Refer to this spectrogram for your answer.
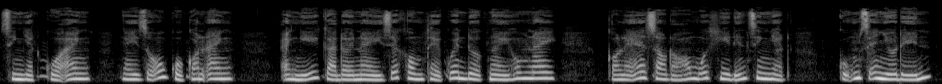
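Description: A woman's voice: on the high side, mellow, breathy edge, no room sound. A woman narrating a dramatic audiobook story in scripted, storytelling style.

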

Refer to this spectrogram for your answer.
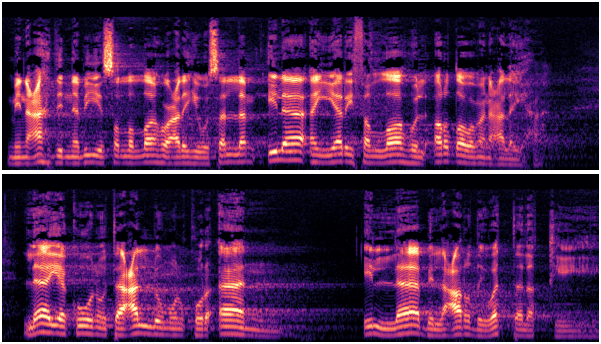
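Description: A man with a Levantine accent leads an interactive religious lesson in everyday speech. He often throws questions to his listeners and answers them himself. His mid-pitched voice rings with long reverb from a lecture hall. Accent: Levantine Arabic. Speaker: Quran course teacher.

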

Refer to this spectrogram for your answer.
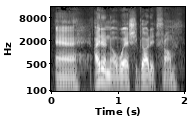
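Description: A man's voice: lowish voice, a little fast. Male podcast host, solo monologue; rambling, opinionated, frequent restarts and repeats. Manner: opinionated, ranting delivery.

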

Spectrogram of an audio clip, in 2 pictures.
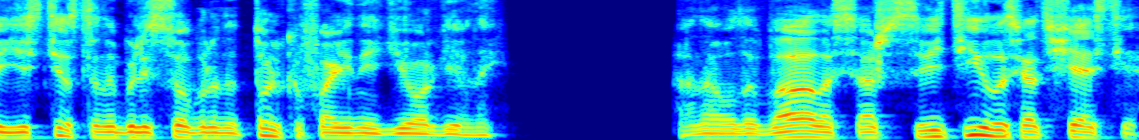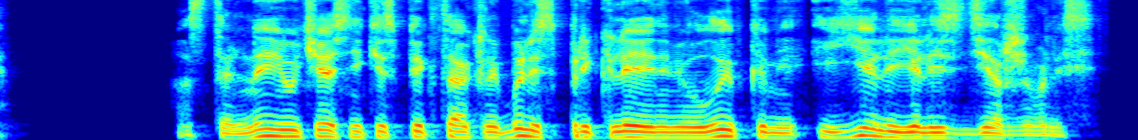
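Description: A man narrating a novel in the first person, measured and wry. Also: on the low side. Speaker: audiobook narrator.

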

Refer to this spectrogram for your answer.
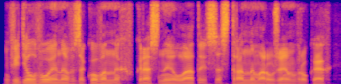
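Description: Deep-voiced man narrating an audiobook. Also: fairly even intonation, moderate pace, no echo. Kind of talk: dramatic fiction narration.

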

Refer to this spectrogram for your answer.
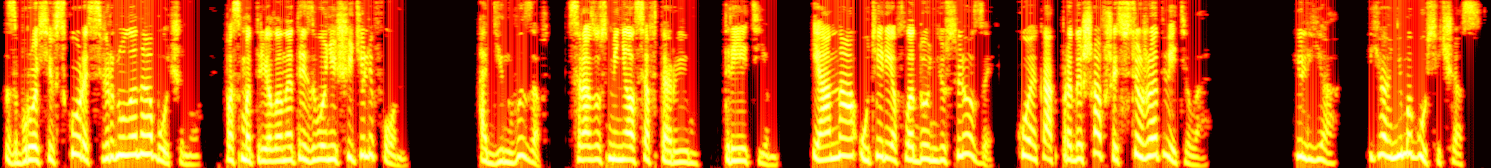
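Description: A woman's voice: a little high, lively intonation, normal speed, dry recording. A woman narrating a dramatic audiobook story with emotion.

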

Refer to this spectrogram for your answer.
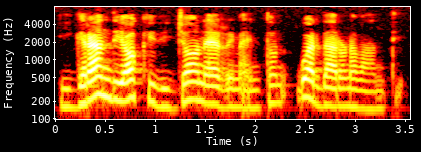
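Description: A woman reading a classic novel aloud in measured audiobook narration, lifting her voice for the quoted characters. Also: on the low side, lo-fi sound. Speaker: audiobook reader.

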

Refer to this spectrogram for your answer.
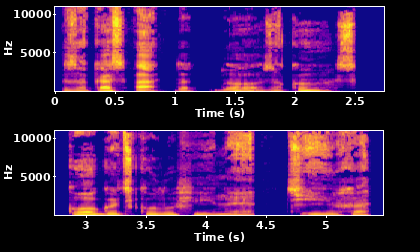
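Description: A man's voice: low voice, lively intonation, slow pace, slightly rough, no room sound, clean studio sound, heavily acted. A man voicing a hot-headed fanged beast-man count who stammers and blusters, then turns cold and clipped. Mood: flustered stammer.

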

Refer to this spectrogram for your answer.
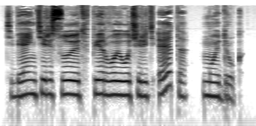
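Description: A woman voicing a calm, ironic male emissary who mocks his rivals in a mentoring tone. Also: medium pitch, moderate pace, dry recording, clean studio sound, close to an everyday voice. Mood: mocking. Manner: mocking, mentoring tone. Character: ironic, cool-headed male emissary of darkness.

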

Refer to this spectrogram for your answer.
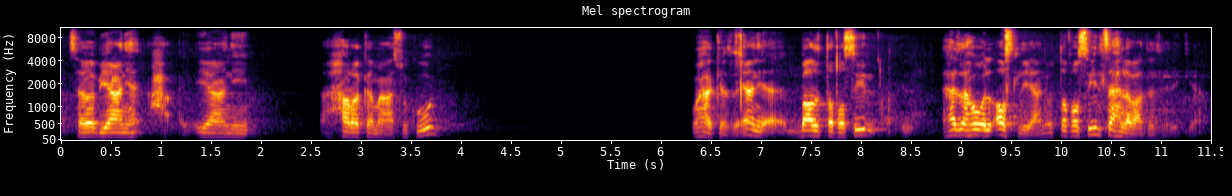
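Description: Egyptian male sheikh, classroom teacher, mid-pitched voice, patient, calls on students by name. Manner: patient, scans verse aloud syllable by syllable and calls on students. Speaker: sheikh teaching Arabic grammar and prosody. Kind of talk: classroom lesson.

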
